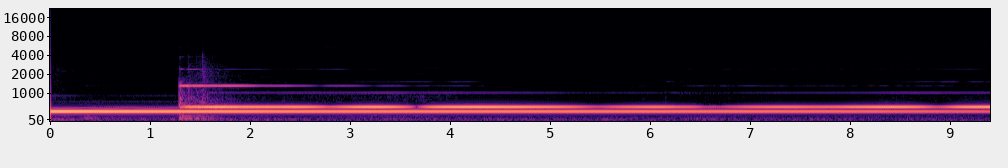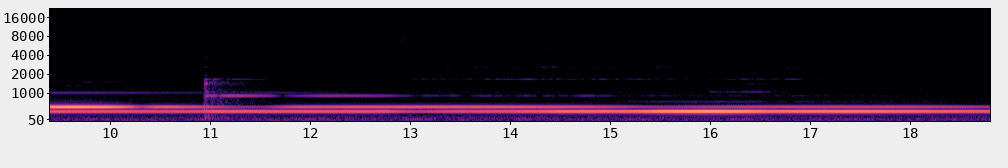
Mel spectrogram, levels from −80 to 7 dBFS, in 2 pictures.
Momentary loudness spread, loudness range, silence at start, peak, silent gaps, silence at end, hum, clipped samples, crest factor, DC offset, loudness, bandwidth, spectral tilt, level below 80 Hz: 14 LU; 11 LU; 0 s; -4 dBFS; none; 0 s; none; under 0.1%; 12 dB; under 0.1%; -17 LUFS; 2.5 kHz; -10.5 dB/octave; -56 dBFS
